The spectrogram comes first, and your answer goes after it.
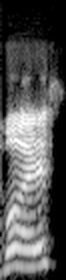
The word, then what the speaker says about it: Boer: El nombre Boer viene del nombre común neerlandés Boer, pronunciación Boer, ¿no?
